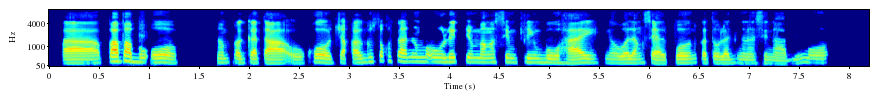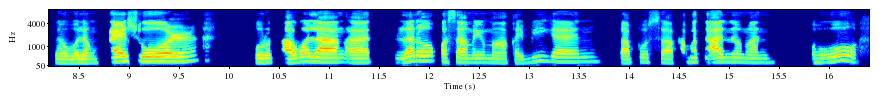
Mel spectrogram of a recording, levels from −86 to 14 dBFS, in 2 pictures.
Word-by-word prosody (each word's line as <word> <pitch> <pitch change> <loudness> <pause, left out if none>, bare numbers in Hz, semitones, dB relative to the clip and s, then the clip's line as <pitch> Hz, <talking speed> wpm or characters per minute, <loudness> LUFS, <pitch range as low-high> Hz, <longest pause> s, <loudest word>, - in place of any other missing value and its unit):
ah 145 0 +2
papabuo 180 -7 +2 0.4
ng 160 - -10
pagkatao 140 -3 -1
ko 170 -3 -2
tsaka 150 +1 -5
gusto 190 +5 -11
ko - - -17
sanang 195 -2 -4
maulit 180 0 -5
yung 180 - -5
mga 170 +1 -5
simpleng 170 -1 -10
buhay 150 0 -3
na 145 -2 -13
walang 145 0 -5
cellphone 150 +2 -6
katulad 140 -2 -7
nga 145 - -15
ng 135 0 -14
sinabi 125 -3 -13
mo, 160 -2 -11 0.5
na 145 -2 -6
walang 150 0 -1
pressure 200 +1 +6 0.6
puro 165 +1 -1
tawa 160 +6 +5
lang 180 -1 +8
at 160 -1 +3 0.3
laro 215 +7 +2
kasama 170 -2 0
yung 165 - -9
mga 155 -1 -4
kaibigan 185 +5 -3 0.4
tapos 180 +6 -5
sa 155 -3 -2
kabataan 180 0 +3
naman, 170 -2 -6 0.6
oo, 205 +9 -2
165 Hz, 145 wpm, -23 LUFS, 150-185 Hz, 0.6 s, lang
